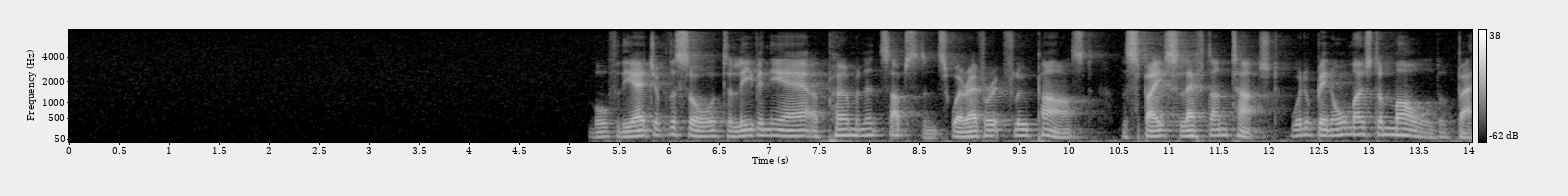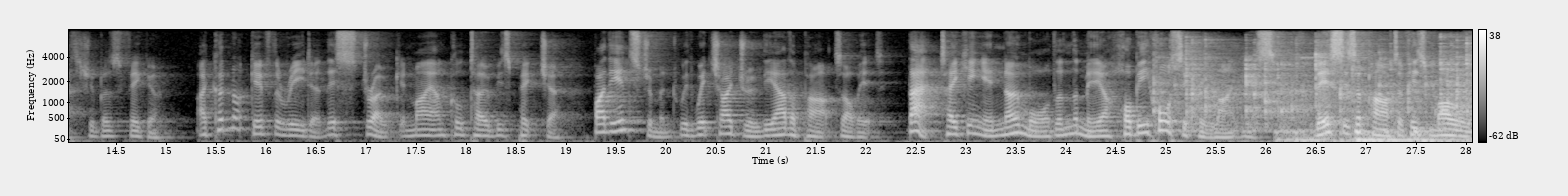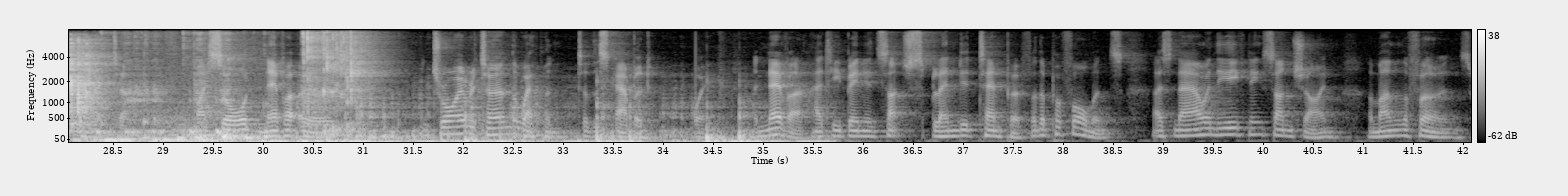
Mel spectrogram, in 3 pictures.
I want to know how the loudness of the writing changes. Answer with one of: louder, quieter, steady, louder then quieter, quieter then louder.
quieter.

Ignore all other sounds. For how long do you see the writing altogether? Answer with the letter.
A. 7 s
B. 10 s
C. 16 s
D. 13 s
B.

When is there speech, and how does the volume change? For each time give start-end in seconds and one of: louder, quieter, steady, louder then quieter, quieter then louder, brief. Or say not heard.
5.2-28.7 louder
29.3-30.9 brief
31.6-42.0 quieter.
